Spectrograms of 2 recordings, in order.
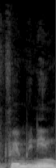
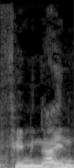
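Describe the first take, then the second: First: "फेमिनिन" with final syllable "nin"; alternative pronunciation. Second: "फेमिनाइन" with final syllable like "nine"; alternative pronunciation. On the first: Teacher repeats for students what others say, "फेमिनिन" ending in "nin". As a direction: end "फेमिनिन" on an i-plus-n sound, no glide. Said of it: "कोई लोग फेमिनिन कहता है". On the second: Teacher repeats for students what some say, "फेमिनाइन" rhyming with "line". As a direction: end "फेमिनाइन" on an eye-plus-n sound. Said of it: "इसे कोई लोग फेमिनाइन कहता है". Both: Shown as a demonstration.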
